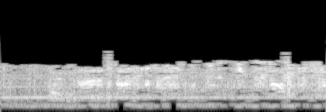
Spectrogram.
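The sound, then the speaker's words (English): A thin, tinny murmur of many overlapping voices comes through a loudspeaker attached to open telephone lines in a city, steady and indistinct like crosstalk, with a faint low hum underneath and no single clear speaker. “Come on, it sounds like a thousand people talking or whispering.”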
